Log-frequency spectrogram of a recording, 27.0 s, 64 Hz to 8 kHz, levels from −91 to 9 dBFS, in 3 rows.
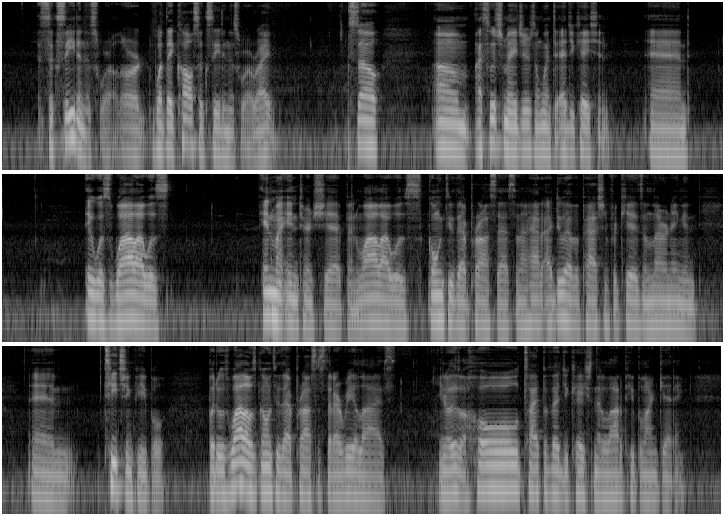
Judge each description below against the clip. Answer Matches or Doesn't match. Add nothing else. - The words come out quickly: Doesn't match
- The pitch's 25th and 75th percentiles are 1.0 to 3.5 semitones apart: Matches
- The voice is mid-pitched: Doesn't match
